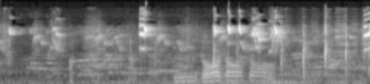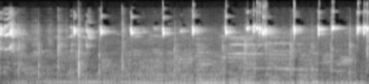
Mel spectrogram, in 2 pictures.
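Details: Short chatter from a lovebird: scattered rasping notes, then a steady series of high sharp chirps roughly twice a second over a low background hum.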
